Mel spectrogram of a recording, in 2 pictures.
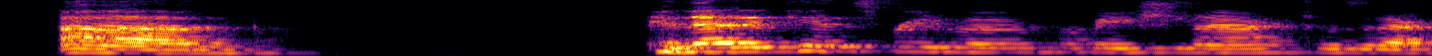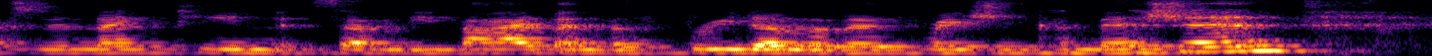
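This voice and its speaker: Medium-pitched female speech with ordinary pitch variation, set in audible room echo. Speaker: attorney giving board training. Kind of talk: presentation.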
